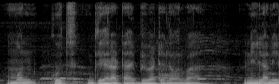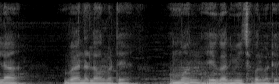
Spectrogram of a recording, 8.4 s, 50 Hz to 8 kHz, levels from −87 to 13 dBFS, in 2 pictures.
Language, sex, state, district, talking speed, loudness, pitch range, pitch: Bhojpuri, male, Bihar, Gopalganj, 135 wpm, -29 LUFS, 95-115 Hz, 100 Hz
